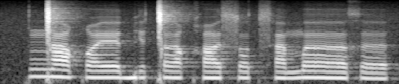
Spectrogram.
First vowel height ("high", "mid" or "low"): low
